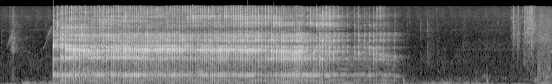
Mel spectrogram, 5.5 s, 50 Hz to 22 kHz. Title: I BURP 29 Times in Two MINUTES! - I Have Some Problems Doctor! [Gamer Burping/Belching]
